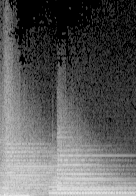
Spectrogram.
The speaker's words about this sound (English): I sure hope I'm not glitching as badly as our opening video bed did today. That was kind of strange.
